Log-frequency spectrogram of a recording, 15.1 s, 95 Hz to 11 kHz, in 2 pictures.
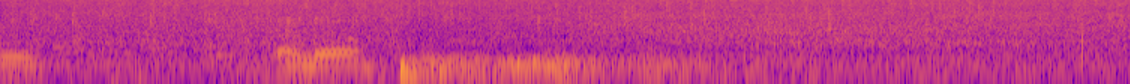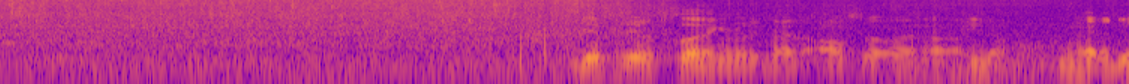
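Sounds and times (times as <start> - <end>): heavy rain falling: 0.0 - 15.0
thunder crack rumbling: 1.8 - 7.6.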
